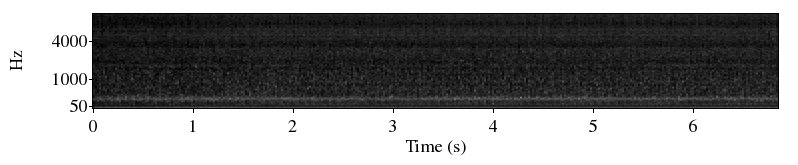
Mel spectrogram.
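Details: Rotec R2800 radial engine on an Aerolab LoCamp, chocked, first run after years of storage: smooth, even low drone with steady beat, no misses or knocks; started readily and runs cleanly and healthy.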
